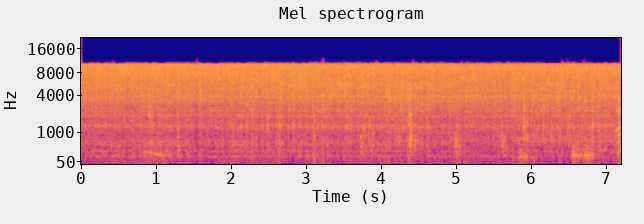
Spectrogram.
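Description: Chopped onions and green chilies sizzling in hot oil in an aluminium pan: a steady frying hiss with fine crackles.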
